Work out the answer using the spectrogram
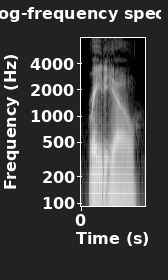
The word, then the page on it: radio: American English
